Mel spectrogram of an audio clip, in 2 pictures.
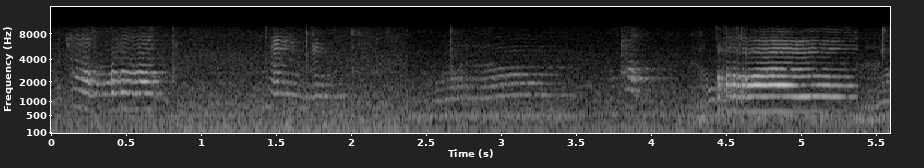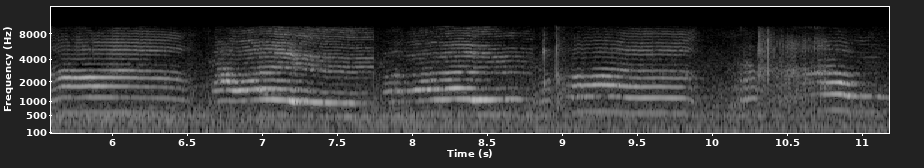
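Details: Cat giving a series of long, wavering meows, some rising and falling in pitch, roughly ten calls growing louder and more plaintive toward the middle, with a faint low hum behind.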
